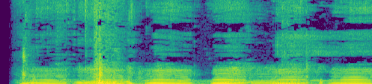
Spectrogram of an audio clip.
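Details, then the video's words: Caged coypu male, just let in with females, communicating with them: a series of six low, droning, harmonic moans, each lasting under a second with short pauses between, plus faint high hiss in the background. "Нутрии. Самец общается с самками в клетке."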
